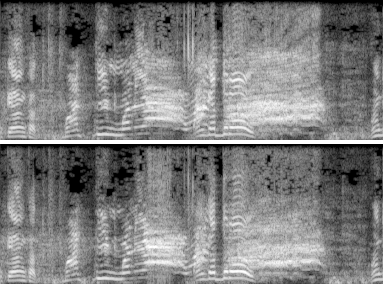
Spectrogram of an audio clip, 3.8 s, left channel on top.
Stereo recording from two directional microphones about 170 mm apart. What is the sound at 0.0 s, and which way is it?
Speech, 10° right (ahead or behind).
